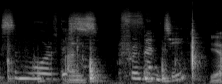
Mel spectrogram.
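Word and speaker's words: frumenty: Would you like some more of this fermenti? Yes. Is that the right pronunciation? Yes, it is. Actually, sometimes people call it firmity and it's spelled a different way, but quite often that would mean the sweet one.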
